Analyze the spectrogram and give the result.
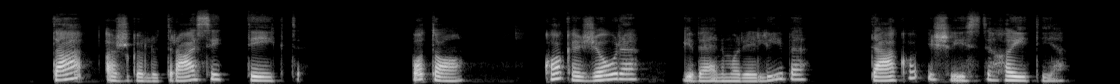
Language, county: Lithuanian, Klaipėda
